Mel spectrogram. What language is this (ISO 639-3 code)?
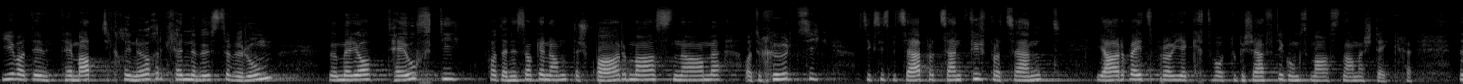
gsw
